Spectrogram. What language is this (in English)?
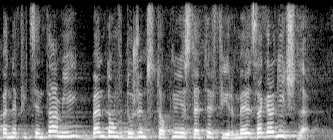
Polish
